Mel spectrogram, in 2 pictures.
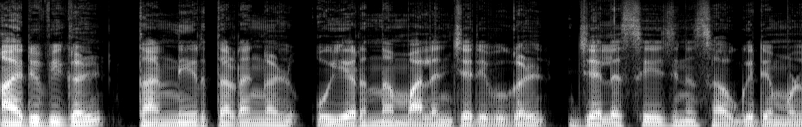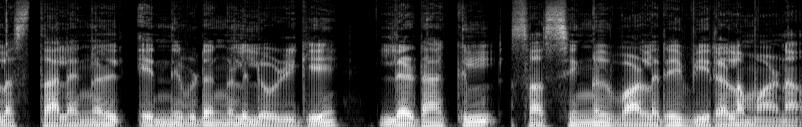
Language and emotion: Malayalam, neutral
